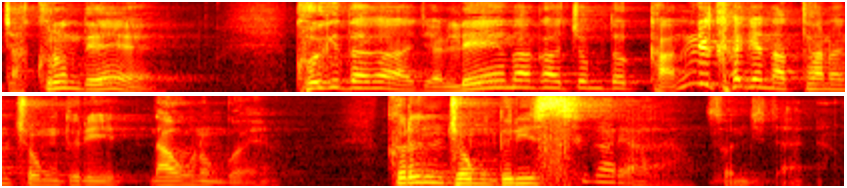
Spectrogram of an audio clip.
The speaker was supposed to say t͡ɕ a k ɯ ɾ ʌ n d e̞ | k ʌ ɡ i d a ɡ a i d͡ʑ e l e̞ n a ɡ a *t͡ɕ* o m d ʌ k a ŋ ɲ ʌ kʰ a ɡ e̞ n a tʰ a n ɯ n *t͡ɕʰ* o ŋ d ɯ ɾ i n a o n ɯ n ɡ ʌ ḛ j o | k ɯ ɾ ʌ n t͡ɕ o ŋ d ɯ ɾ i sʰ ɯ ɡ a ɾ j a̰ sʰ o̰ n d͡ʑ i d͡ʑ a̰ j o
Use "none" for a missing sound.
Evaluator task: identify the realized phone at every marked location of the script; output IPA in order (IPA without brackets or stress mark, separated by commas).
t͡ɕ, t͡ɕ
